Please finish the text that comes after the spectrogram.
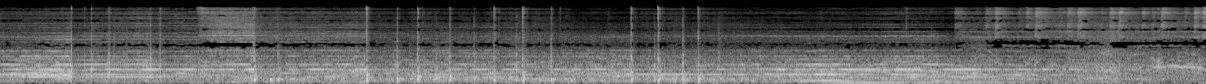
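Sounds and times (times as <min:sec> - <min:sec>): fireworks exploding with sharp bangs: 0:00.0 - 0:08.3
music playing: 0:00.0 - 0:12.0.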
